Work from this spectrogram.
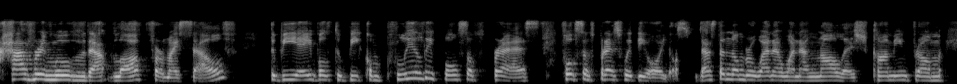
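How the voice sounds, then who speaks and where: Speaking at a moderate pace, a woman uses a medium pitch and ordinary pitch variation. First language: not English. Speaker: essential oils business member. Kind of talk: testimony.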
